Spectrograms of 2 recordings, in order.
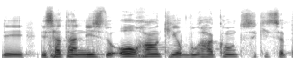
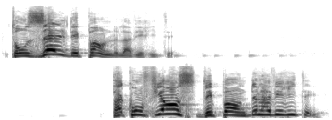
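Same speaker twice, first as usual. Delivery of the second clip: rising, louder repeated refrain; preaching build; 8 semitones higher, 8 dB louder than usual. Acted. Preacher hammers the congregation about truth, building louder. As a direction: drive the truth home harder each time.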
